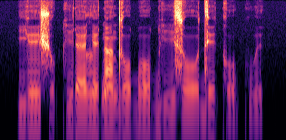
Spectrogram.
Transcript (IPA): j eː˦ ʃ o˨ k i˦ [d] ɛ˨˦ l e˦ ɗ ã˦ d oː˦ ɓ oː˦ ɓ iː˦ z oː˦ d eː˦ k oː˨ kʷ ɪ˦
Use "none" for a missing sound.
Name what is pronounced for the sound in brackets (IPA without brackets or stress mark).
ɾ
